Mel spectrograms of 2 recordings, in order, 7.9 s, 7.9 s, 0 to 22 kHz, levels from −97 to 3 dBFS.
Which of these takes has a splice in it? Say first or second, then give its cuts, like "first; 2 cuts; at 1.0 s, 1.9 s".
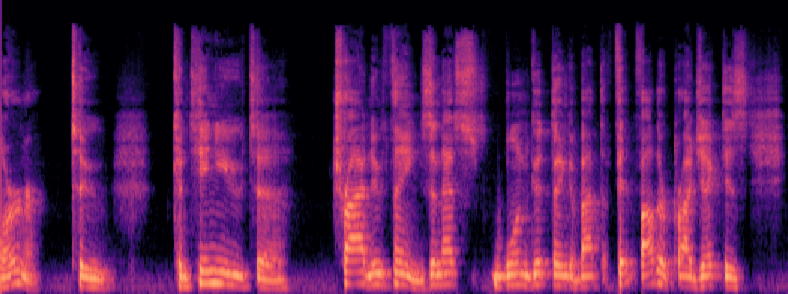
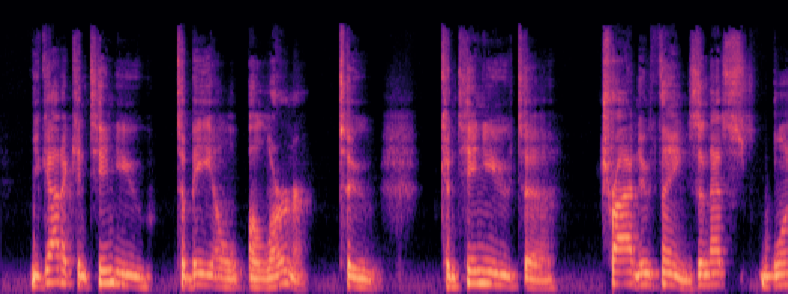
second; 1 cut; at 1.7 s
